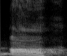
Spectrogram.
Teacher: আ যখন উচ্চারণ করছেন, জিহ্বা একদম ফ্ল্যাট হয়ে নিচে নেমে গেছে না? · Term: নিম্ন স্বরধ্বনি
